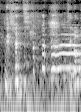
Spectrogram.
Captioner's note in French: rires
